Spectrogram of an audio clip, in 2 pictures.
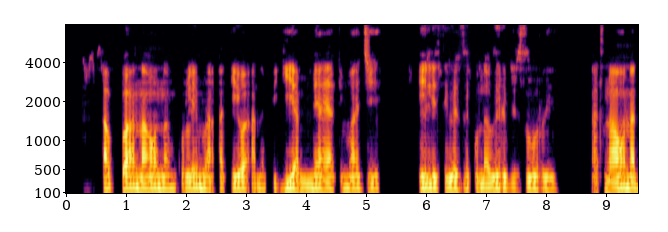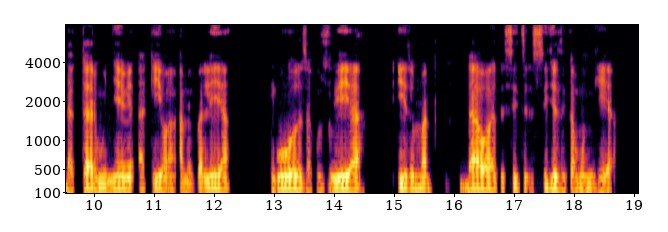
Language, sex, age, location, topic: Swahili, female, 36-49, Wajir, health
